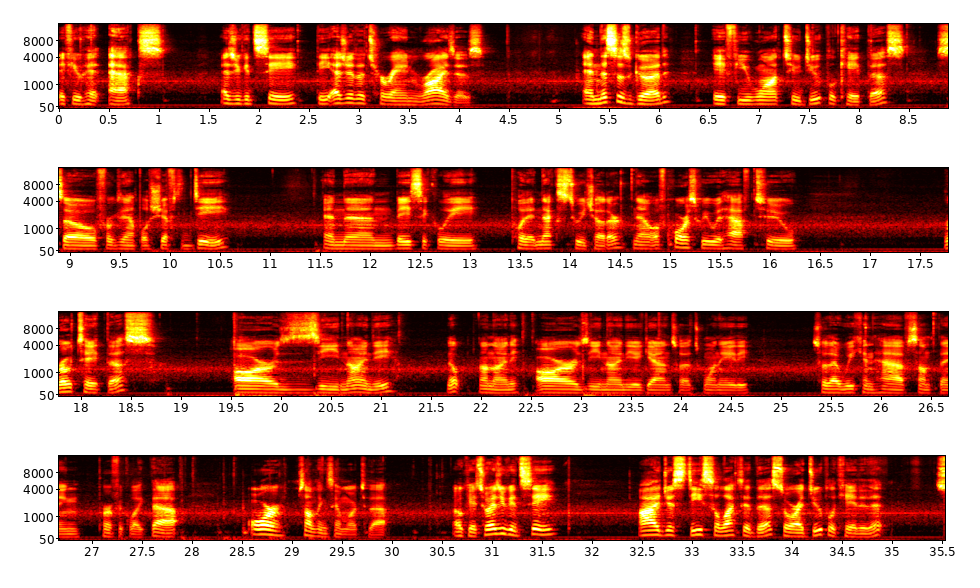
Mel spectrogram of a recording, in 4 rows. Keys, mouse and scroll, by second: 0.8 drag, 1.0-2.4 middle drag, 6.6-7.1 middle drag, 10.2 shift+d, 15.2 middle drag, 15.6-16.2 middle drag, 19.6 r, 22.5 r, 24.3-27.8 middle drag, 28.0 ctrl+z, 28.4 ctrl+z, 28.8 ctrl+z, 29.2 ctrl+z, 30.5 middle click, 33.6-35.5 middle drag.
